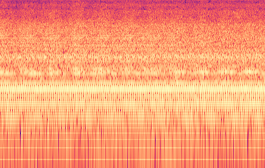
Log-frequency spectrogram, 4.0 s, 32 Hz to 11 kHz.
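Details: KDK ceiling fan (V60WK-type, Panasonic equivalents): steady electrical hum with several fixed tones from the motor; fixed by replacing 1.8uF 500VAC capacitor; motor hum.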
